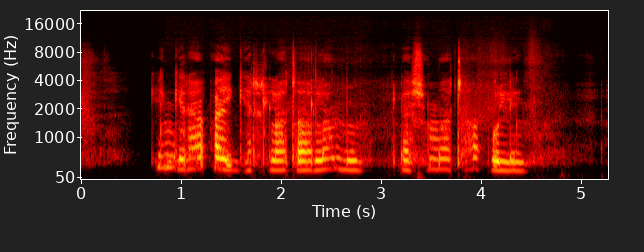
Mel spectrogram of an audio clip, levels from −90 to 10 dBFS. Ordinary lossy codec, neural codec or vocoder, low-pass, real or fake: none; vocoder, 44.1 kHz, 128 mel bands every 512 samples, BigVGAN v2; 19.8 kHz; fake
